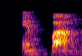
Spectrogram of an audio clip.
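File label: "empang", Malay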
